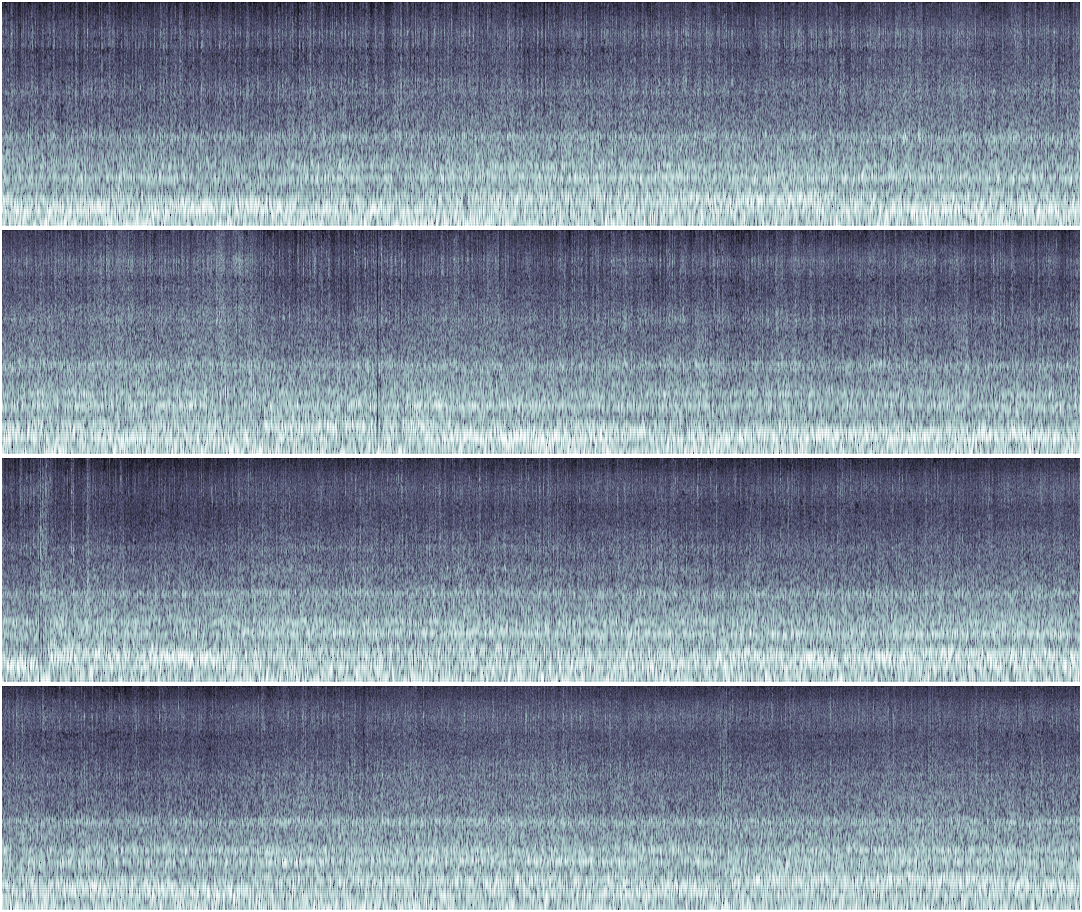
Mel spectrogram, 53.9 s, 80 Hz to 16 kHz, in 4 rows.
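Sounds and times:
chassis vibrating: 0.0s - 53.9s
wheels rolling on asphalt: 0.0s - 53.9s.

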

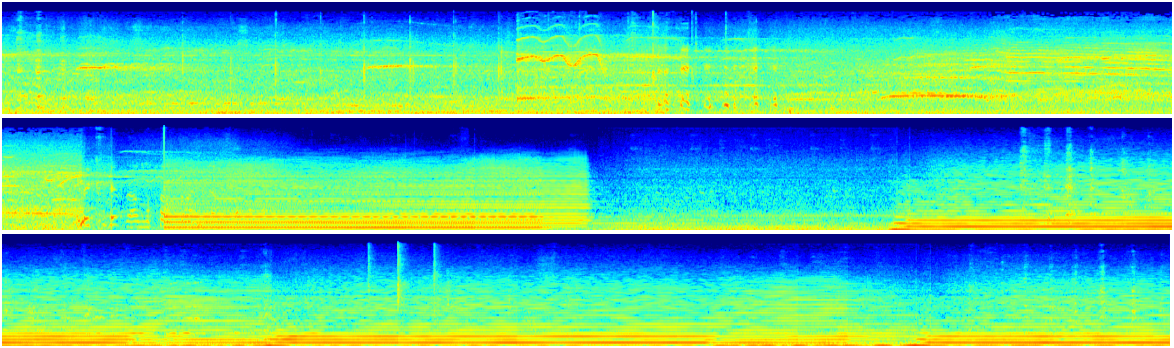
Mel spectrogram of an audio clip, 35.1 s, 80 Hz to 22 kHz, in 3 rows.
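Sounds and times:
ship horn blast: 13.3s - 19.2s, 19.8s - 35.0s
deep ship horn: 13.3s - 35.0s.

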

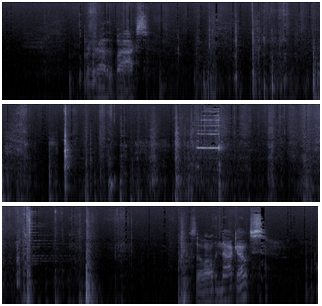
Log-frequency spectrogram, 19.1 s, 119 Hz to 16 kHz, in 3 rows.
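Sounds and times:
short squeak: 10.2s - 10.9s.

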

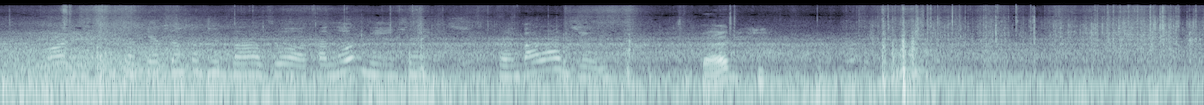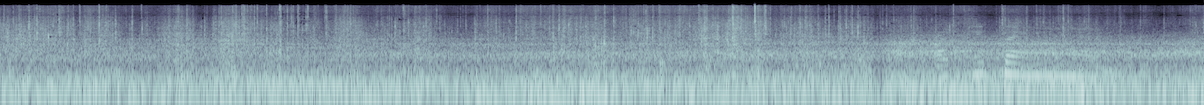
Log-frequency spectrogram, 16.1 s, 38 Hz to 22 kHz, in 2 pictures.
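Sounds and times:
steady background noise: 0.0s - 16.0s
plastic crackling and rustling: 5.7s - 16.0s.

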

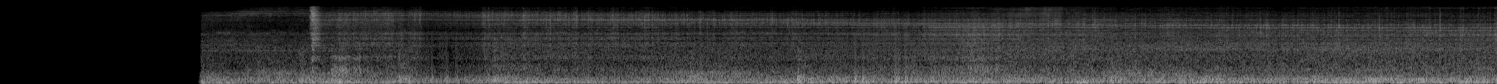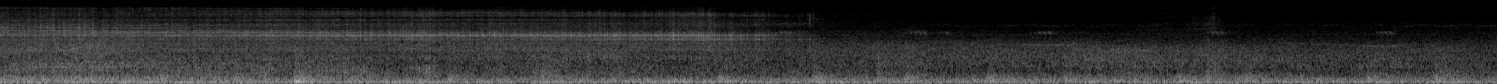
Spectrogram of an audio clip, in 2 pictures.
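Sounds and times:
firework fountain hissing: 2.0s - 29.9s
sharp crack: 2.1s - 25.0s.

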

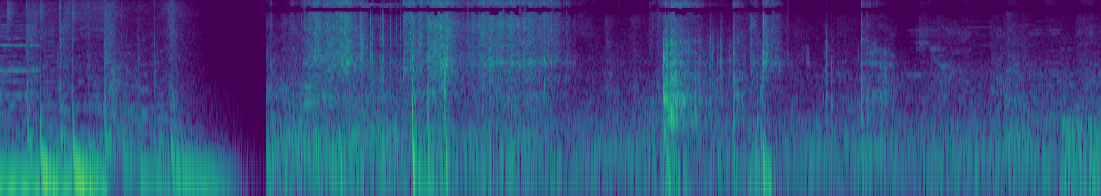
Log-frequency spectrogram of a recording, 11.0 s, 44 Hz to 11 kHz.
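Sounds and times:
coins clattering into container: 2.9s - 5.8s.

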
